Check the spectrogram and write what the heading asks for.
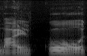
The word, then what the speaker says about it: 맑고: 발음으로 읽어보자 휴일은 오늘은 맑고 자 리을 기억 받침 뒤에 기억이 오면은 리을로 발음합니다 그래서 맑고 휴일인 오늘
